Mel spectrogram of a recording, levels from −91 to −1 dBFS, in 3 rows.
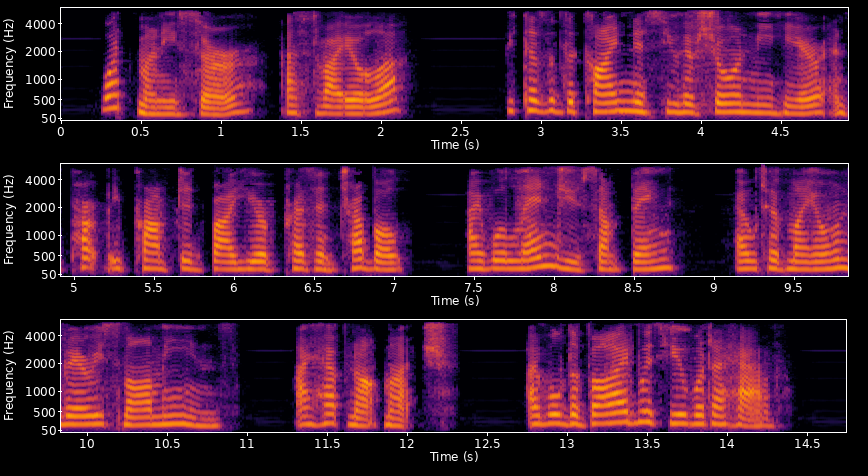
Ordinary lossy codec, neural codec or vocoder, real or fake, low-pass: AAC, 32 kbps; vocoder, 22.05 kHz, 80 mel bands, HiFi-GAN; fake; 5.4 kHz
